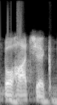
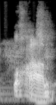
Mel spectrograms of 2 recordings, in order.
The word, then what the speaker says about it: Bohochik: So in case she's listening or my mom's listening, I should say that it's pronounced Bohochik, but Bohochik.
